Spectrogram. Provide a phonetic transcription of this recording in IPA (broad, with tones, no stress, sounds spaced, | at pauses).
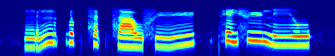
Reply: ŋ ɵ˨˥ n ŋ ɐ˥ k̚ l ʊ˥ k̚ t͡s ɐ˧ k̚ t͡s aː˨ w f yː˨˧ | t̪ʰ e˥ j f yː˥ n̪ iː˧ w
